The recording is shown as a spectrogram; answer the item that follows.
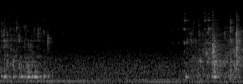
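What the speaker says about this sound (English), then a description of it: "Add some water until I have exactly 2 liters of liquid" Water is poured into beer to make a brine, running and splashing in two short bursts at the start and end with a quieter pause between.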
